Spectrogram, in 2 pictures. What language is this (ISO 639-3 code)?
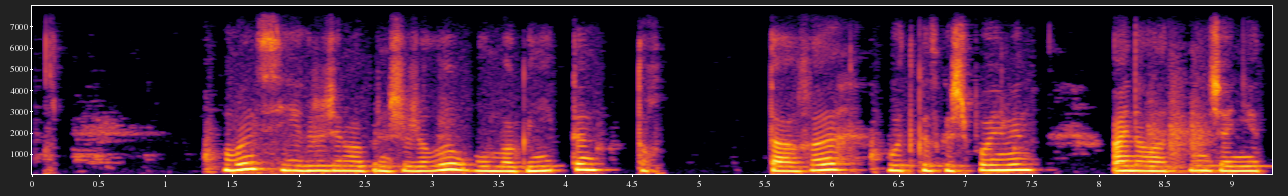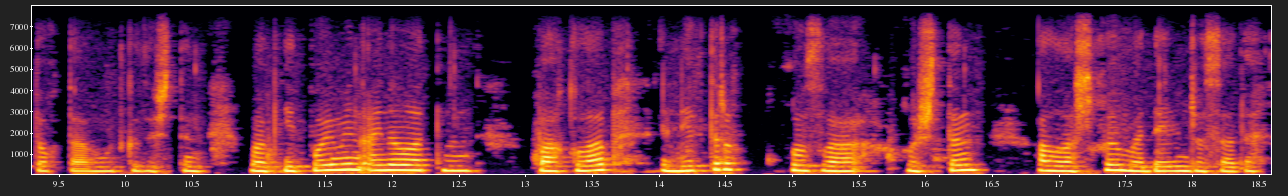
kaz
